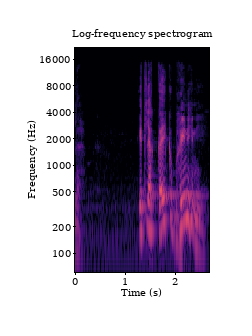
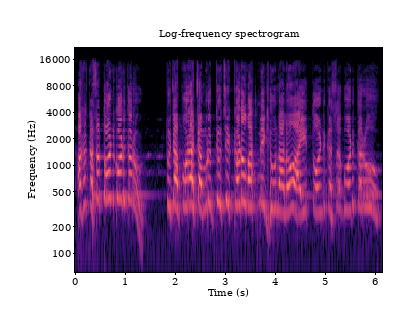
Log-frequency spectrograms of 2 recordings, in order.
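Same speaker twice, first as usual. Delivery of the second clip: loud and much higher, grief-stricken cry; anguished king; 13 semitones higher, 14 dB louder than usual. Acted. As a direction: cry out the bitter news, slowing at the end. King carrying news of death. (दुःखाने भरलेला मोठा आवाज)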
